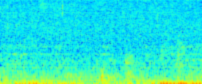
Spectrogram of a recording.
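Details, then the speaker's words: Kobe vent hood: the right fan has a low hum with rough, grindy ticking and spins poorly from too much friction. Its bearing is likely rusted after rainwater dripped in. The left fan sounds smooth. "a little grindy this one sounds good on the left smooth on the right a little grindy and also uh doesn't spin as well maybe too much friction"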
